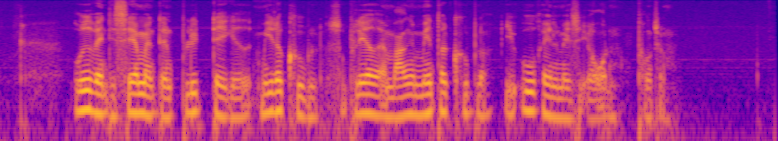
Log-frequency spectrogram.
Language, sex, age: Danish, male, 18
